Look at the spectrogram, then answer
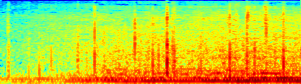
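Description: Monsoon rain falls in Delhi, a steady patter that builds slightly over a low, constant rumble, with individual drops tapping close by.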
